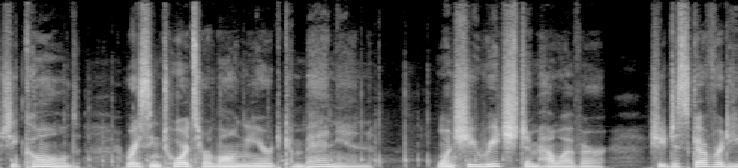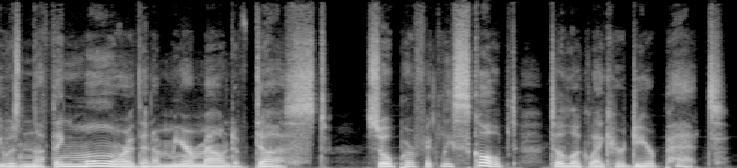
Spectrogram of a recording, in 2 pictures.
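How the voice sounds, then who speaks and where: A woman reading a scripted story as narrator, in a measured, suspenseful, dramatic storytelling manner. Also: low voice, fairly even intonation, a little mellow, dry recording. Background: music.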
